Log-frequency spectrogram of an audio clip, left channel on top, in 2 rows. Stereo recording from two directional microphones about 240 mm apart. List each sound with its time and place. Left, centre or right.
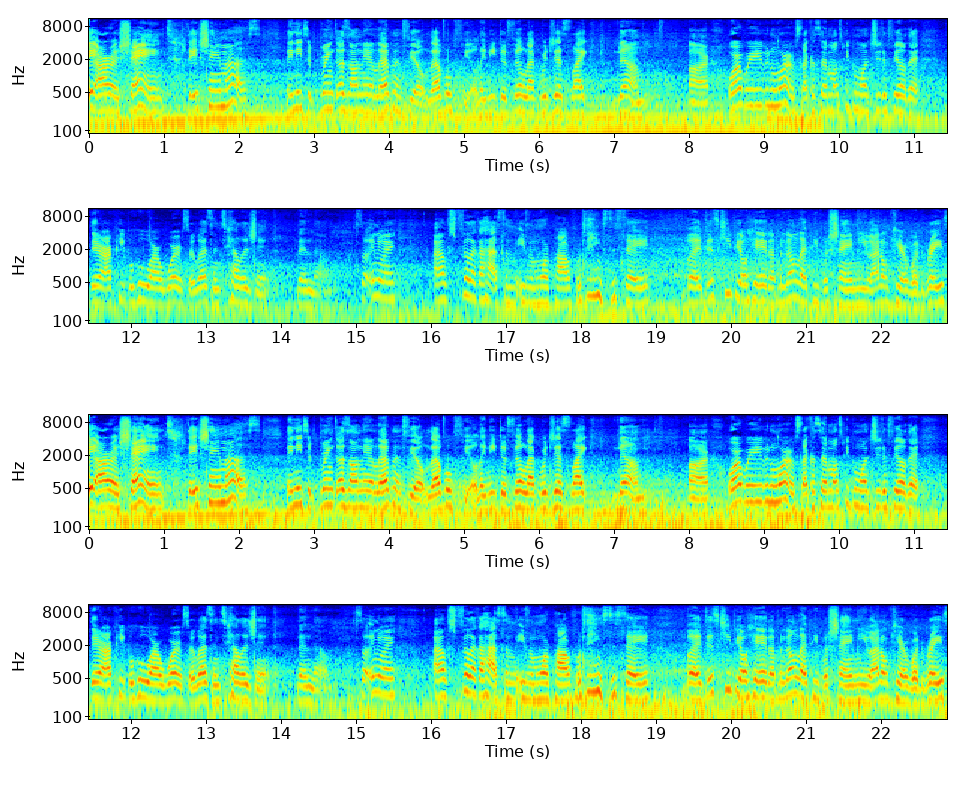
0.0 s speech: centre
15.0 s speech: centre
